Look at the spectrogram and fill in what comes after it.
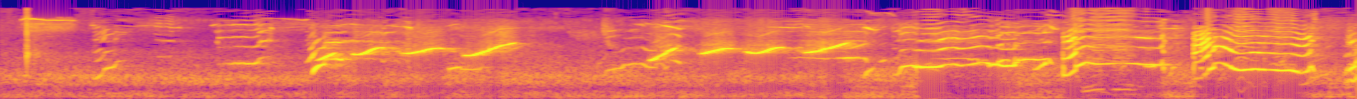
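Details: Siberian huskies of one family in Oregon, puppies among them. High, squeaky whines rise and fall in quick repeated slides, then turn into sharp, yelping cries near the end. A faint background hiss runs throughout.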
